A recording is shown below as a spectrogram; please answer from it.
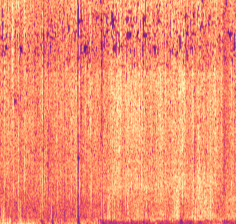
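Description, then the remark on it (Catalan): Heavy thunderstorm in the Lleida region with dense, steady pelting of hail hitting surfaces, while very strong wind gusts buffet the microphone with deep rumbling in the first couple of seconds. No voices. “Aquesta tempesta d'ahir amb calamars, ratxes molt fortes de vent, ha causat estralls en diversos conreus de les comarques de Lleida.”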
